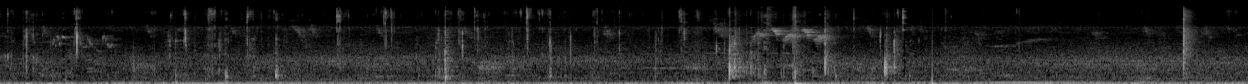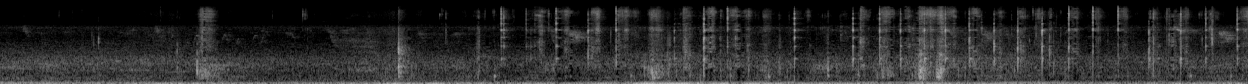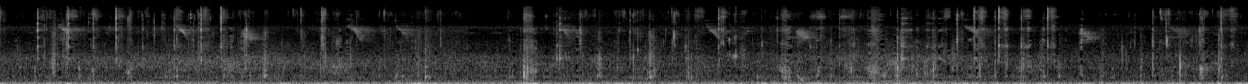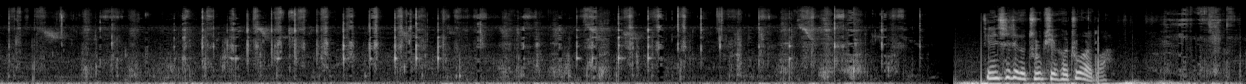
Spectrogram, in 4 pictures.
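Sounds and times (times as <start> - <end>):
chopsticks clicking on bowls: 17.4 - 27.6.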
